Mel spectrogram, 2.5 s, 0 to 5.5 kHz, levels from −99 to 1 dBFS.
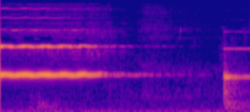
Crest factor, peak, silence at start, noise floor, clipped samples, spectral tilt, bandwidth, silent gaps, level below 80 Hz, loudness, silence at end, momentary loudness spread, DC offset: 14 dB; -22 dBFS; 0 s; -69 dBFS; under 0.1%; -4.5 dB/octave; 5.2 kHz; none; -74 dBFS; -33 LUFS; 0 s; 16 LU; under 0.1%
